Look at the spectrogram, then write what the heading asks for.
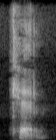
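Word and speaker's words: quel: that are written here, they're pronounced as Kel. So this is Kel Kel Kel Kel. They're all pronounced the same way, but they're written differently.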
